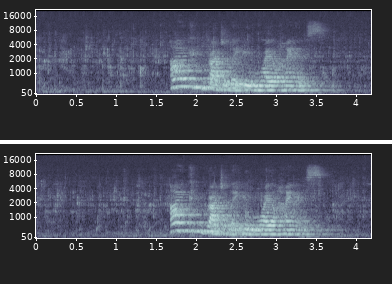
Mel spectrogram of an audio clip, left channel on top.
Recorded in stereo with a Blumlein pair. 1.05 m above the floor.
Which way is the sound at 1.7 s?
65° right.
